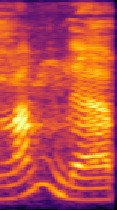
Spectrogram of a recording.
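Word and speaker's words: λ: Lambda itu simbol lambda itu. Coba bentar. Oke. Saya tunjukkan ya. Nah, ini itu adalah panjang gelombang. Itu bacanya lambda, bentuknya seperti ini. Nah, gitu cara menuliskan. Oke, paham ya? Itu lambda bacanya.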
